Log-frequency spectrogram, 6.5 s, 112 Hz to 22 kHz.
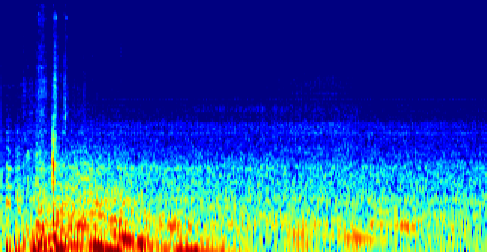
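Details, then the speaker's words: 2003 Toyota Corolla start after cleaning mass airflow sensor with 70% alcohol: short crank, catches quickly and settles into low, steady idle with no misses; problem later returned, bad No. 3 ignition coil replaced. "that's what it's supposed to do guys"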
